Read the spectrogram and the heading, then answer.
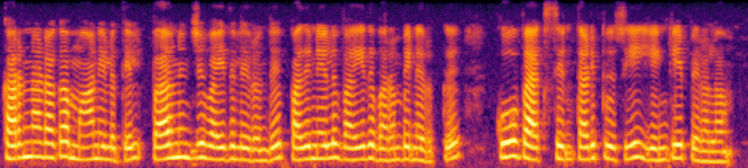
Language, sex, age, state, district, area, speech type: Tamil, female, 30-45, Tamil Nadu, Tiruchirappalli, rural, read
